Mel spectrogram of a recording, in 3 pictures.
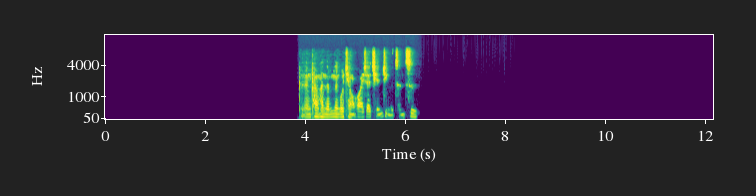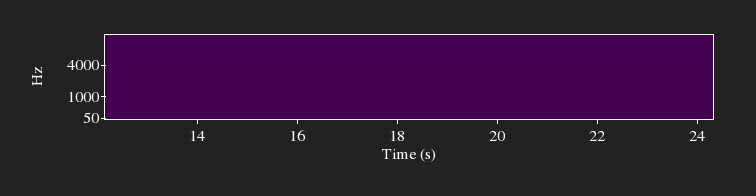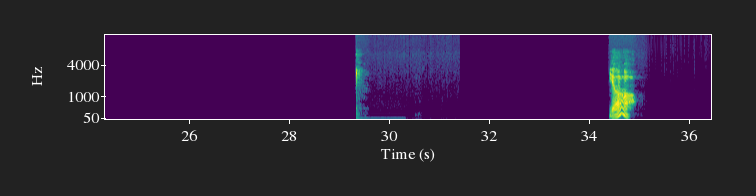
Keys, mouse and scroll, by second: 3.3 click, 3.3-8.0 drag, 8.7 click, 8.7-15.9 drag, 17.0-25.9 drag, 27.0 click, 32.0 click, 32.0 click, 32.4-32.9 scroll down 1, 32.9 click, 33.9 ctrl+s.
